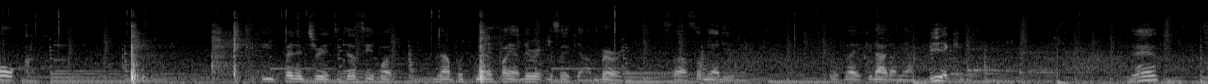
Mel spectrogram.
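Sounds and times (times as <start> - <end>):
sweet potatoes knocking on logs: 1.2 - 7.4.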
